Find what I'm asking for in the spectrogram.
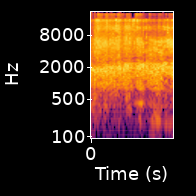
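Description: Applause from an audience at a student council debate, a brief loud wash of clapping that is continuous and close.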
